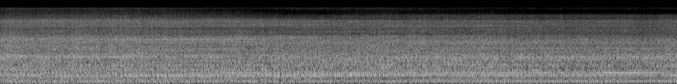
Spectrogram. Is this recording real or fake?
real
